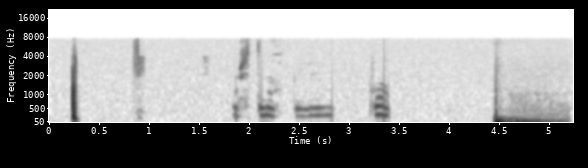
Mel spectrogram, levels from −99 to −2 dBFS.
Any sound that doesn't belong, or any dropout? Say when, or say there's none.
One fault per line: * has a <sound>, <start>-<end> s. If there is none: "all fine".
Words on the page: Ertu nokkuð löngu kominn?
* has a thud, 4.4-5.2 s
